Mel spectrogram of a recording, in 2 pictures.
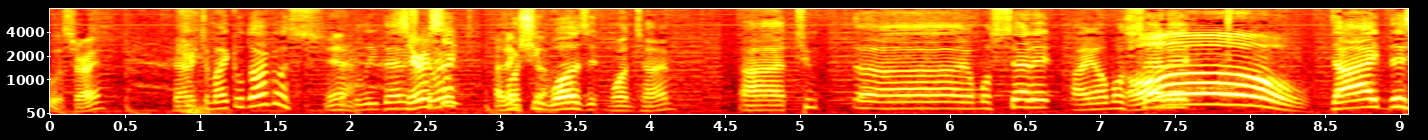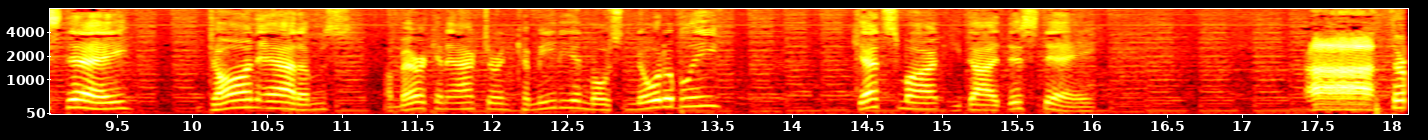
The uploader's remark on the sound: Two Guys Smoke Shop 28th Anniversary PARTY! Live from an undisclosed location, it's Two guys Smoke Shop's 28th Anniversary...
